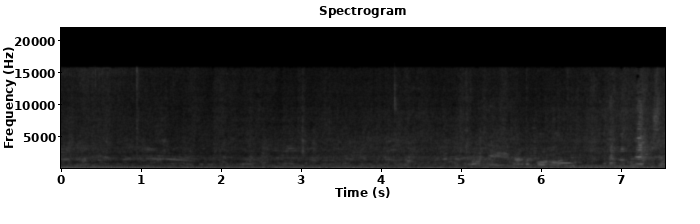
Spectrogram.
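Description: Men and women chatter at a distance in a lively crowd.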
